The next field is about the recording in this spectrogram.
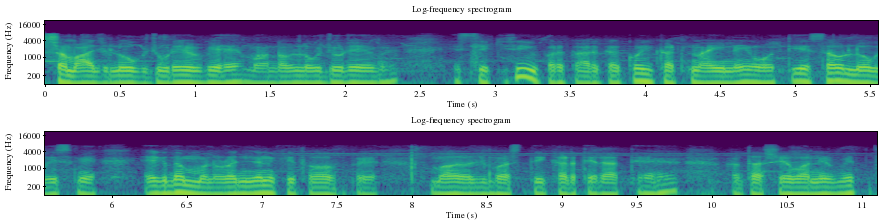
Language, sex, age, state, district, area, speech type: Hindi, male, 45-60, Bihar, Begusarai, urban, spontaneous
